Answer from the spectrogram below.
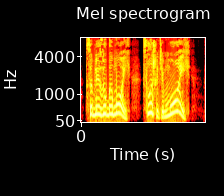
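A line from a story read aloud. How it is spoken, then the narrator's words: Shriek. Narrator (Russian): взвизгнула принцесса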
